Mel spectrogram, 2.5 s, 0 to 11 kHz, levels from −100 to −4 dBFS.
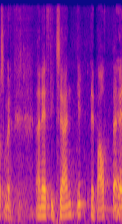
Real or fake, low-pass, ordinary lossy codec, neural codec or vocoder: fake; 9.9 kHz; none; codec, 24 kHz, 1.5 kbps, HILCodec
